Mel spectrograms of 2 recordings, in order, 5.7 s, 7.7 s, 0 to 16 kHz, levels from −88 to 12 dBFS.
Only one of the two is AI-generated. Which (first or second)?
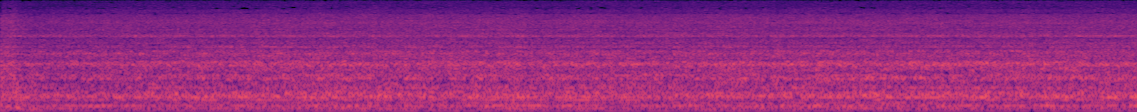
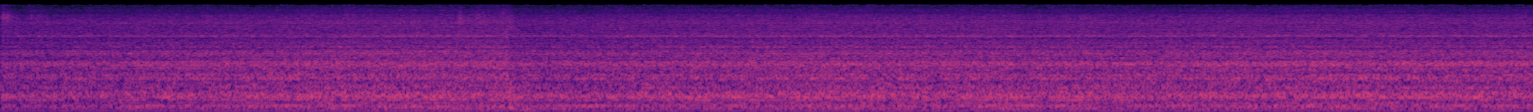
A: first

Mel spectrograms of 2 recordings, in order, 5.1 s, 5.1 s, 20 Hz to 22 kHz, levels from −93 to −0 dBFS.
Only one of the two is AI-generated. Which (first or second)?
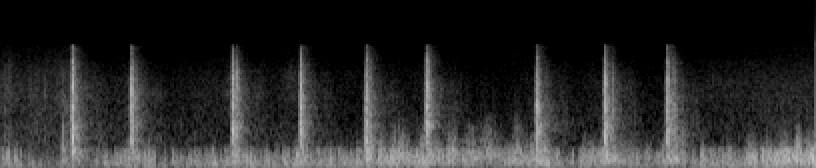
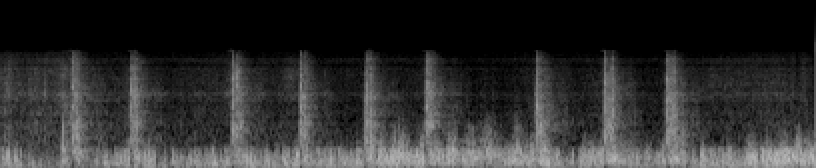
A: second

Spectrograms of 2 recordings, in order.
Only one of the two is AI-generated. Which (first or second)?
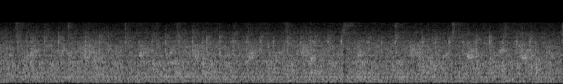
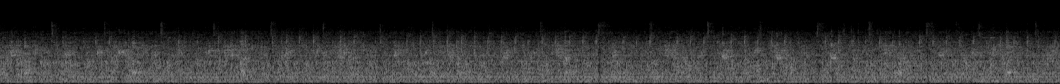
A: first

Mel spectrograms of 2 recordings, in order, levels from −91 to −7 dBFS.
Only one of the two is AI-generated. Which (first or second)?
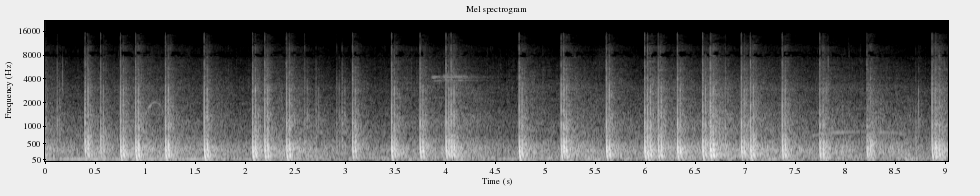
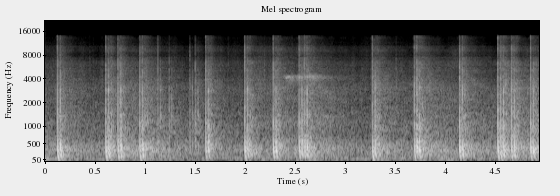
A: second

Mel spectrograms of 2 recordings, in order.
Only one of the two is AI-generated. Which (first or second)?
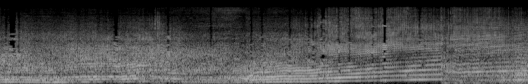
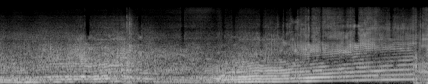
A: second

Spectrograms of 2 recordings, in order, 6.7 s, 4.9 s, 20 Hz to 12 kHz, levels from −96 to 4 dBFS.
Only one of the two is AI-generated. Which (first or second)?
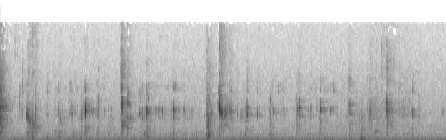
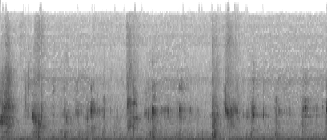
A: second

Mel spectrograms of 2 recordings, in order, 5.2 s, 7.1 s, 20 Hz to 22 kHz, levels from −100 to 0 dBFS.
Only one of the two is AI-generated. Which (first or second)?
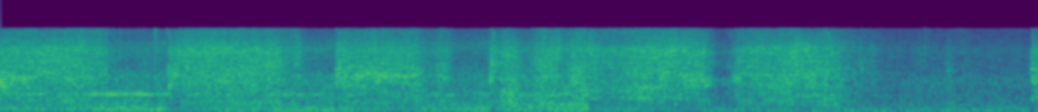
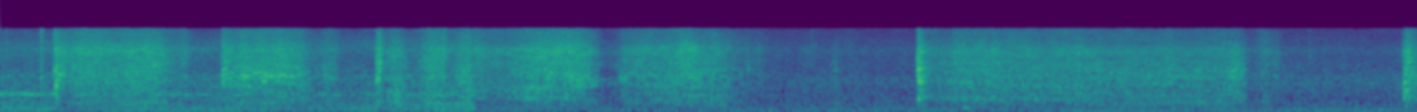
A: second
